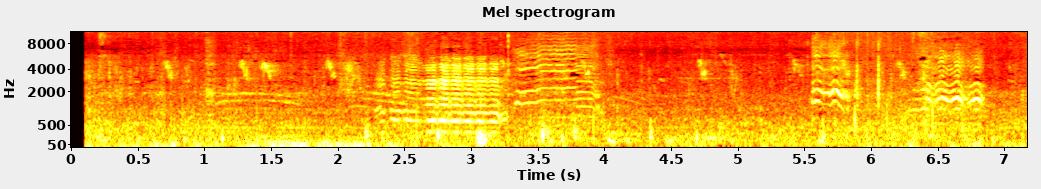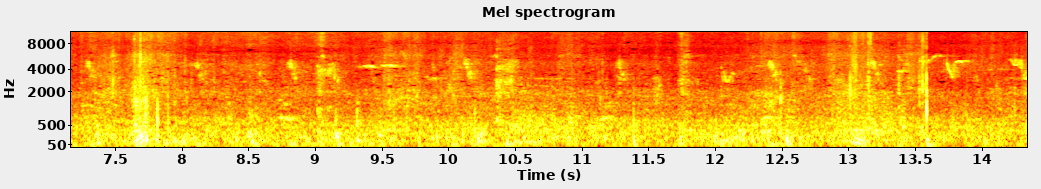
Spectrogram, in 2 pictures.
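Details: Korean black goats, free-ranging on a farm yard on the slopes of Muchuksan, Sangdong-myeon, Gimhae, South Gyeongsang, on a clear Wednesday morning, 13 May 2020: two wavering, quavering bleats early on, then quieter rustling and faint sounds.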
